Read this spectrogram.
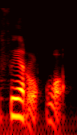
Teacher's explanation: Jadi pada kata firkin dibaca dengan dua cara, yaitu ro dibaca tebal ketika wakof. Ketika wakof, perhatikan ya, ketika wakof dengan sukun gitu, yaitu firqo gitu ya, berarti ro-nya tebal.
